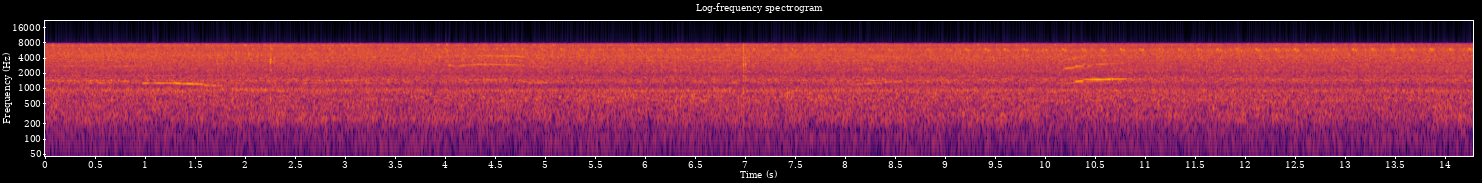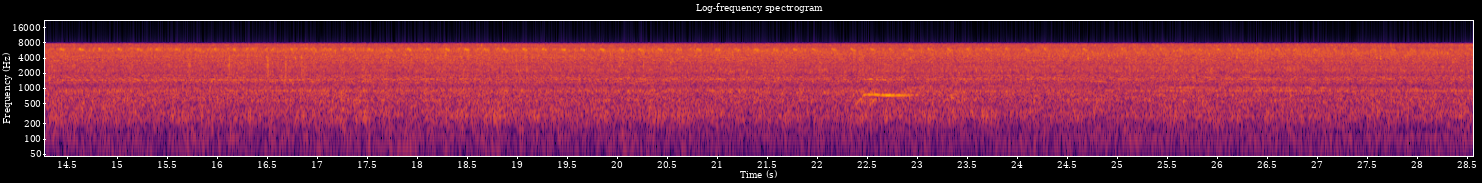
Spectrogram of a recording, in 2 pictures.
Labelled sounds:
1.1	1.8	humpback whale, 1.1 to 1.4 kHz
4.0	4.8	humpback whale, 2.7 to 4.5 kHz
8.1	8.3	humpback whale, 1.2 to 1.3 kHz
10.2	10.8	humpback whale, 1.1 to 3.1 kHz
22.4	22.9	humpback whale, 0.78 to 0.88 kHz

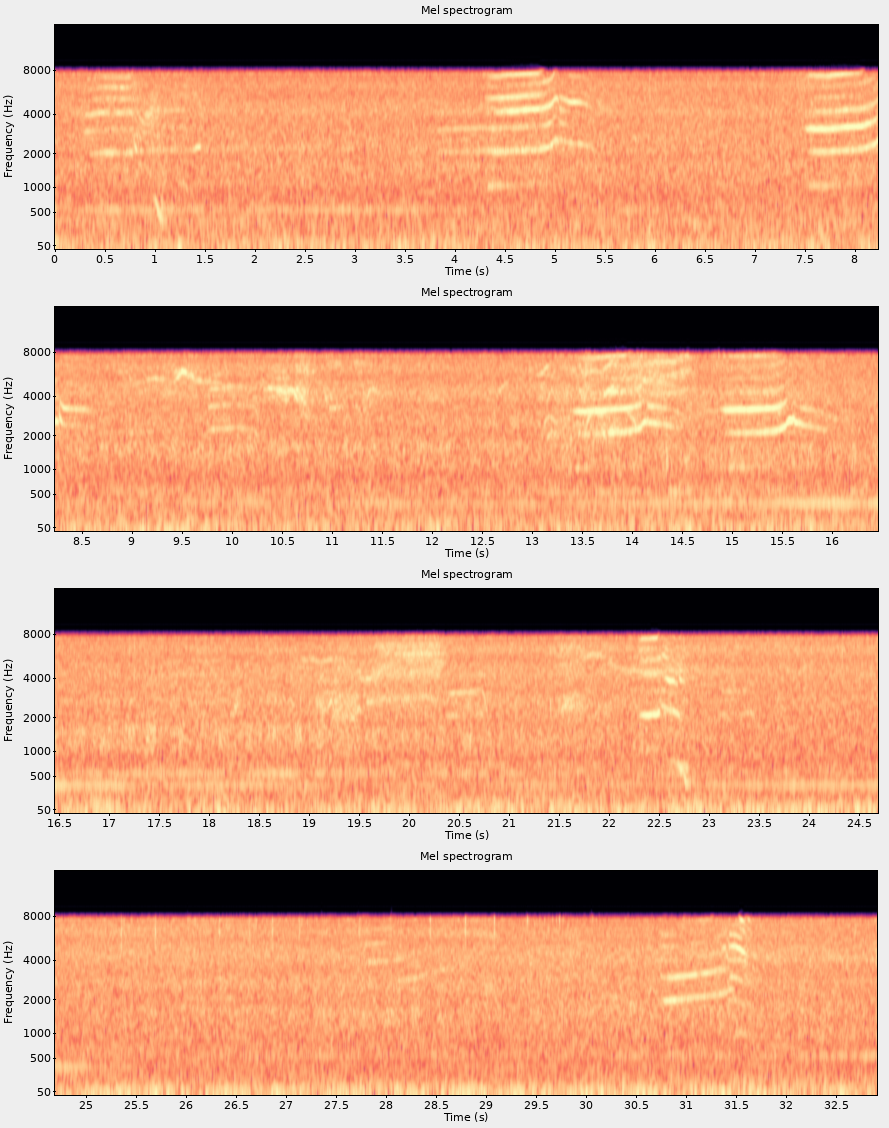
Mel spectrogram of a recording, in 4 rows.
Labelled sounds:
3.8	5.4	killer whale, southern resident, 1.1 to 7.8 kHz
7.4	8.6	killer whale, southern resident, 1.1 to 7.7 kHz
14.8	15.9	killer whale, southern resident, 2.1 to 4.6 kHz
30.7	31.7	killer whale, southern resident, 1.9 to 7.9 kHz

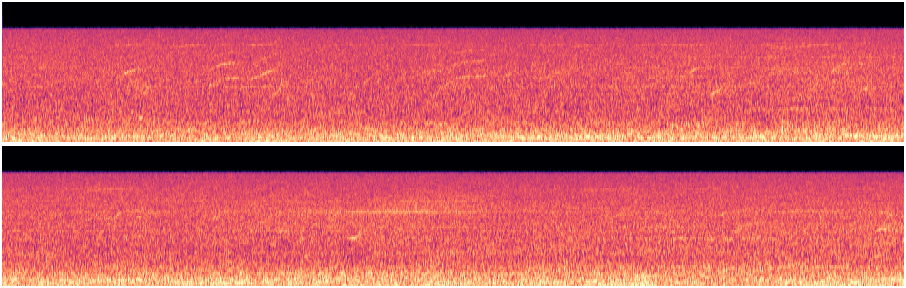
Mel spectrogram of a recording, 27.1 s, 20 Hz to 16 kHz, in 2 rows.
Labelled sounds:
3.1	4.2	killer whale, 1.3 to 4.1 kHz

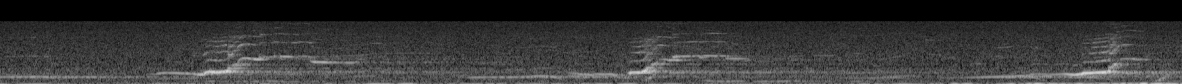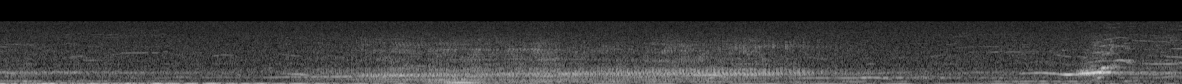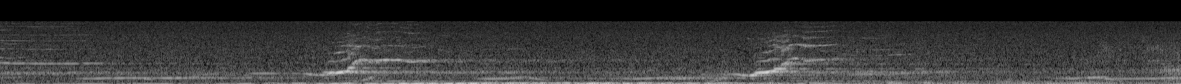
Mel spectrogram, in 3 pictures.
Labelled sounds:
0.1	0.4	humpback whale, 1.3 to 1.5 kHz
1.9	3.6	humpback whale, 0.80 to 4.3 kHz
5.3	5.6	humpback whale, 2.1 to 2.3 kHz
6.3	7.5	humpback whale, 0.80 to 4.4 kHz
10.8	11.5	humpback whale, 0.80 to 3.5 kHz
12.9	13.3	humpback whale, 1.5 to 1.7 kHz
18.3	18.5	humpback whale, 2.5 to 2.7 kHz
19.4	19.6	humpback whale, 2.1 to 2.5 kHz
21.9	24.5	humpback whale, 0.80 to 7.0 kHz
26.9	28.0	humpback whale, 0.80 to 4.7 kHz
31.2	32.8	humpback whale, 0.80 to 6.1 kHz

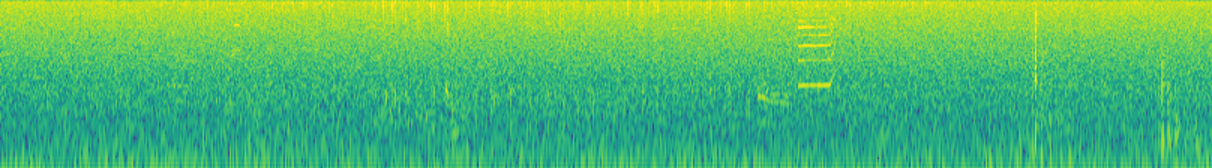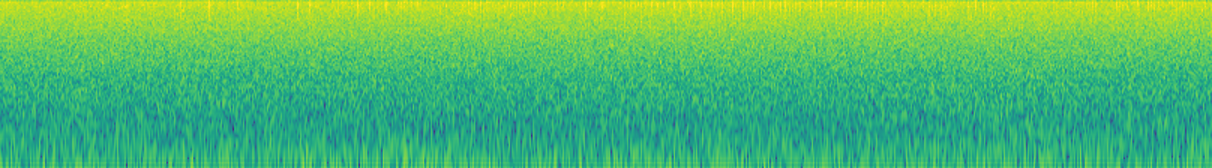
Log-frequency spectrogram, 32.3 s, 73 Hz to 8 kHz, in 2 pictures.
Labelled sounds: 10.6	11.2	killer whale, northern resident, G clan, 0.80 to 3.8 kHz

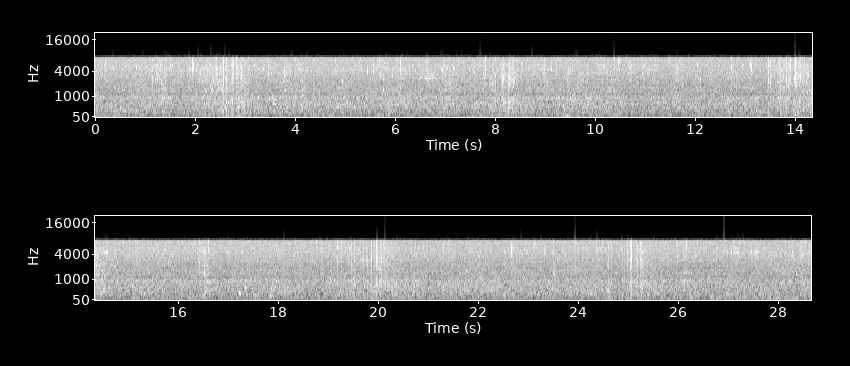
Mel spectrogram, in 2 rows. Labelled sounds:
6.6	6.9	Pacific white-sided dolphin, 2.7 to 3.1 kHz

